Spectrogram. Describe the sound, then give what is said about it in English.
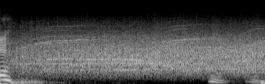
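Steady audience applause, a dense wash of many hands clapping at an even loudness throughout, with brief bits of a man's voice at the start and end. “I live for the applause.”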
